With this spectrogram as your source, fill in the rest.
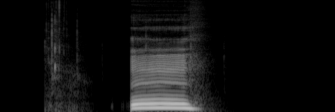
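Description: A short electronic chime sounds as a game menu cursor moves.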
